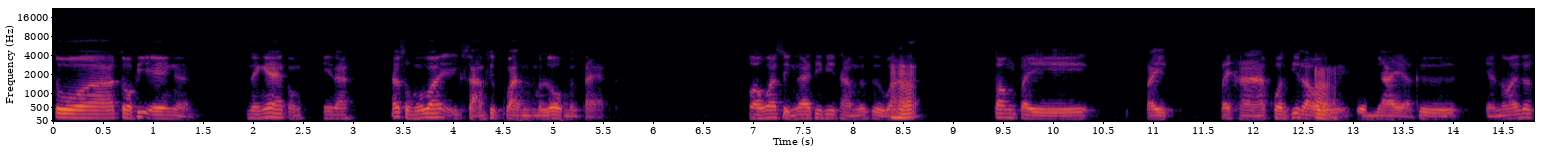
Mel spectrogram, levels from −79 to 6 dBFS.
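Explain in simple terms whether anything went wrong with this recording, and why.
Between 4.51 and 5.13 s the speech shows repeated stalls (stutter): audio packets arrived late four times, and each time the receiver stretched the last sound to cover the wait, at most 50 ms. Nothing is lost, but the speech drags and stutters.

From 7.51 to 7.85 s there is a jitter buffer speed-up. Too much audio had piled up, so the receiver cut out tiny slices, about 40 ms in total, to catch up. The speech plays about 10% faster at unchanged pitch and sounds briefly hurried.

From 13.02 to 13.29 s the speech dips sharply in level. This is likely speech suppressed in double talk: with both sides talking at once, the echo canceller could not tell this talker from the returning echo and turned the signal down.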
